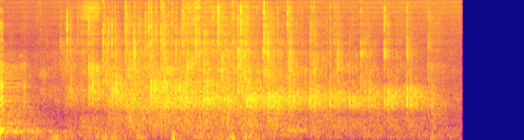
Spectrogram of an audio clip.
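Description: Audience applauding. The applause builds about a second in, runs steadily and then cuts off suddenly just before the end.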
